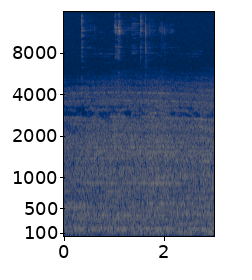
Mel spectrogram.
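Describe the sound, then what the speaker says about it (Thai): An airplane flies overhead near an airport, a steady, loud broadband engine roar that fills the whole moment without rising or fading, with no voices. "เครื่องบินดังดีจังเลย อยู่ใกล้สนามบินตัวนตก"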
